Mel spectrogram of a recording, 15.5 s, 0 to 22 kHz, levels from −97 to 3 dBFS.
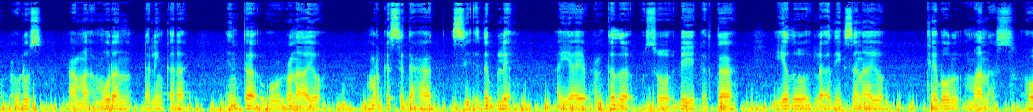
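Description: Nothing stood out on listening to the speech recording as a technical fault at any point.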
